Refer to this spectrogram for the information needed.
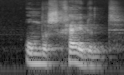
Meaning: present participle of onderscheiden
- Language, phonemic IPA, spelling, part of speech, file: Dutch, /ˌɔndərˈsxɛi̯dənt/, onderscheidend, verb, Nl-onderscheidend.ogg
